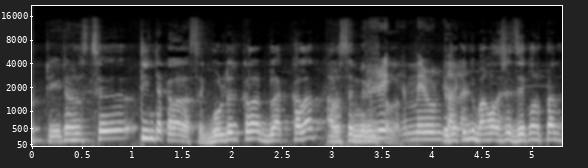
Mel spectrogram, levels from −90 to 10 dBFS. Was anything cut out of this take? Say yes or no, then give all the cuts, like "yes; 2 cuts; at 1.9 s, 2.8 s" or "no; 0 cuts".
yes; 2 cuts; at 1.0 s, 2.9 s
